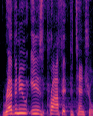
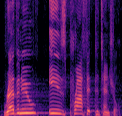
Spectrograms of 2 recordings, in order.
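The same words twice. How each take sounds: First: Said in the usual way. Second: Louder, punched revenue is profit potential; emphatic. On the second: Shown as a demonstration. To the audience, repeating the key line louder. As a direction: hammer the line home louder. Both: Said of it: "Remember this".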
